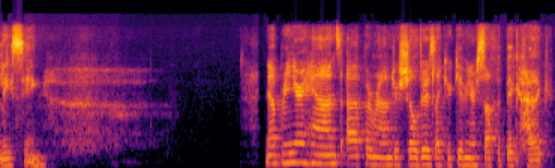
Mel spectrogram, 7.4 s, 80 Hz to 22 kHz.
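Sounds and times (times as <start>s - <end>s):
speech: 0.0s - 0.8s, 3.5s - 7.3s
deep breath in and slowly exhaled during a guided relaxation exercise: 0.6s - 2.4s.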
